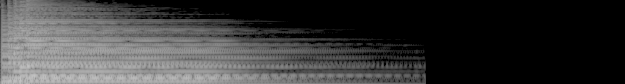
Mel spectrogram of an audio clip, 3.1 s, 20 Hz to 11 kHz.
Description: C#M11 Chord
Listen to C#M11 strummed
